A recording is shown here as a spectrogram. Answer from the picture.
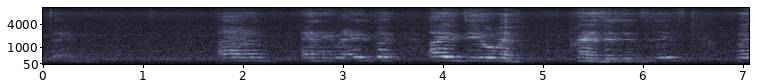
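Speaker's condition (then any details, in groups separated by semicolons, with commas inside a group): Cerebral palsy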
